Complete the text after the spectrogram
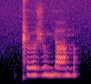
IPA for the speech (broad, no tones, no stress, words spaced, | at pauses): ǁɵə̯ʒɯmjam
